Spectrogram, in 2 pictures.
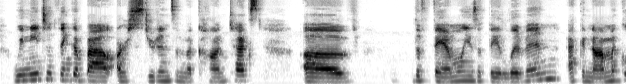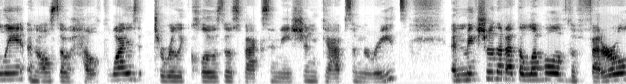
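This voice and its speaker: In a dry, close sound with no echo, a woman speaks at a fairly quick pace with lively intonation. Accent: Spanish. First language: Spanish. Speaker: school board member, former teacher. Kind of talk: panel discussion. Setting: online livestream panel.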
